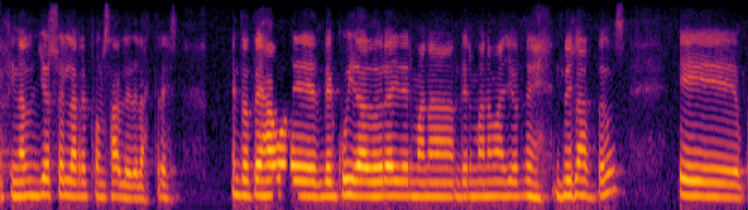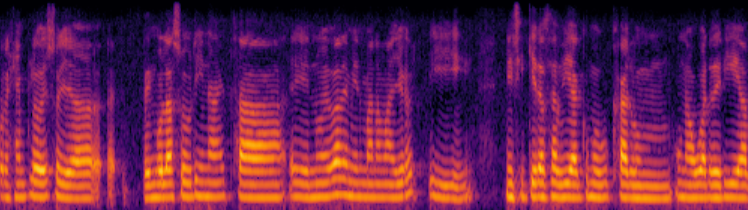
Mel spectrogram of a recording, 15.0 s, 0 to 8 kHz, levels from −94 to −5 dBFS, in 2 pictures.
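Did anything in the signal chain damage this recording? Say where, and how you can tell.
No, nothing in the signal chain damaged this speech. It carries the narrowed bandwidth of a call path, with no content above about 8 kHz and the light coding texture typical of an HD Voice AMR wideband call at a mid rate such as 12.65 kbit/s, which is normal for that route.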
